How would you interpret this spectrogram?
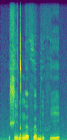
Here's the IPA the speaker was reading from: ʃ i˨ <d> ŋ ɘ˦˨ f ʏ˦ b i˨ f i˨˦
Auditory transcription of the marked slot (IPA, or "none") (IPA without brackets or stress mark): d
